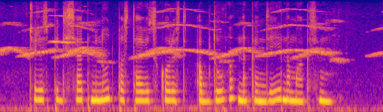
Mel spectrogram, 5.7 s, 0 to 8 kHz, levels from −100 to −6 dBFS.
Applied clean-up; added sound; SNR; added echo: none; Bird; 11 dB; none.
